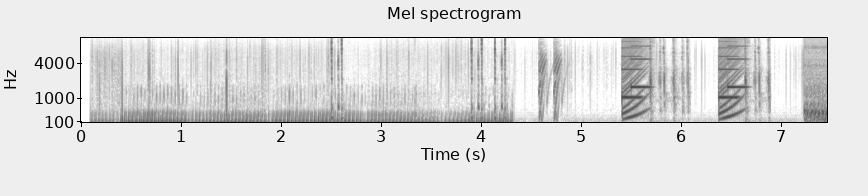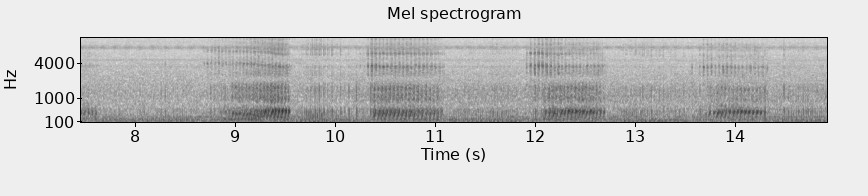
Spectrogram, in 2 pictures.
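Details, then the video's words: Domestic cat purring during relaxation, heard after some brief unrelated sounds and a quiet gap: a steady low rumble with rhythmic louder swells roughly every second. "1 Minute of Cat Purring | Relaxation"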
